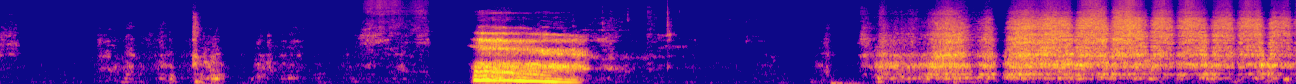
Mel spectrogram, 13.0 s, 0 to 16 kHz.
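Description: Hand sanding the wing leading edge of a P-47 aircraft, with short intermittent rubbing strokes, a loud groaning squeal in the middle, then a sustained steady abrasive rasp toward the end.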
